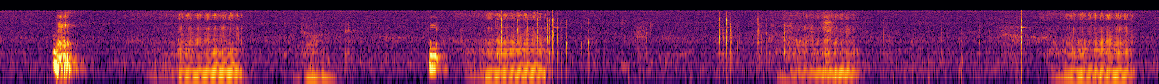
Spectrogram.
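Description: An English Bulldog snores in deep, rumbling breaths that come roughly every three seconds.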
